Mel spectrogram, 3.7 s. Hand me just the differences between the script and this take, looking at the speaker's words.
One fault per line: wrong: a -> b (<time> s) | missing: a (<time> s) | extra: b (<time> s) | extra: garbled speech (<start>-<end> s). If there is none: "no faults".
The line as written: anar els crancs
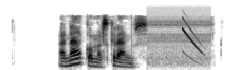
extra: com (1.4 s)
